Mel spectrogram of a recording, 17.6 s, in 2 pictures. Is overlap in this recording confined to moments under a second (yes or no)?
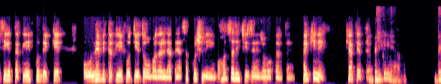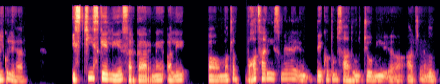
yes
